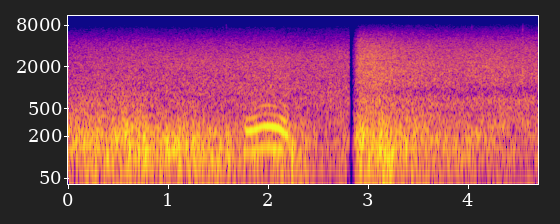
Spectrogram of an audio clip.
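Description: Steady outdoor wind and surf noise, with a short hummed 'mm' from a person about two seconds in. The sound cuts out for an instant just before three seconds, then carries on slightly brighter.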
